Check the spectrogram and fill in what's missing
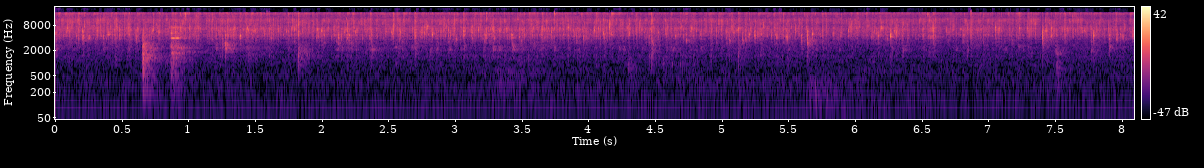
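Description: A ground onion, tomato and cashew gravy fries in a pan with a soft, steady sizzle, broken by a few light stirring scrapes, fairly quiet and with no talking.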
